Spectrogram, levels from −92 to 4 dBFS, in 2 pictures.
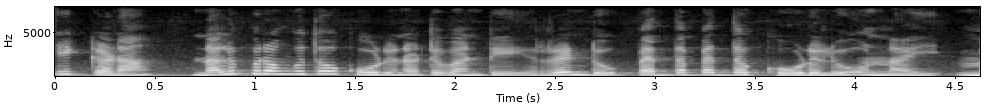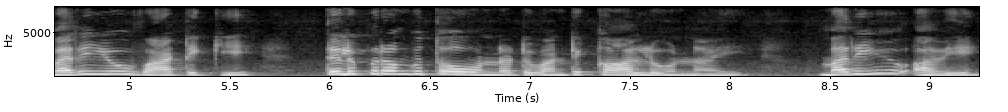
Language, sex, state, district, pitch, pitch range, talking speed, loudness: Telugu, female, Andhra Pradesh, Chittoor, 235 Hz, 215-280 Hz, 115 wpm, -15 LUFS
